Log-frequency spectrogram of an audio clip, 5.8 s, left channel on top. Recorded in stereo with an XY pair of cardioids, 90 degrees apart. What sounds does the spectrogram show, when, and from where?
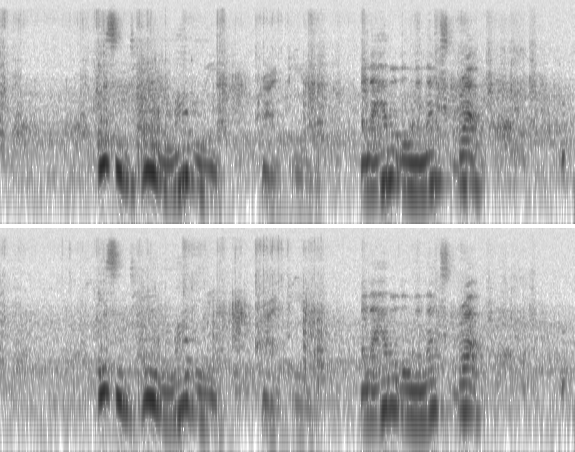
1.0 s a man speaking: 20° left, 7 m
